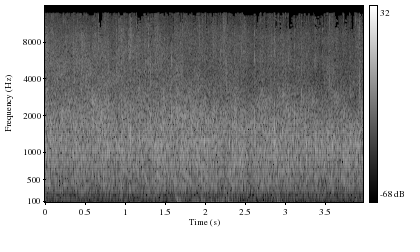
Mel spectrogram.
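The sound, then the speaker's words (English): A crowd claps steadily in a dense, continuous round of applause for the property maintenance team and their helpers, holding at an even level for several seconds, with no voices standing out. “I think we should give a round of applause now for the property maintenance team and all those that have helped them for so many weeks.”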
